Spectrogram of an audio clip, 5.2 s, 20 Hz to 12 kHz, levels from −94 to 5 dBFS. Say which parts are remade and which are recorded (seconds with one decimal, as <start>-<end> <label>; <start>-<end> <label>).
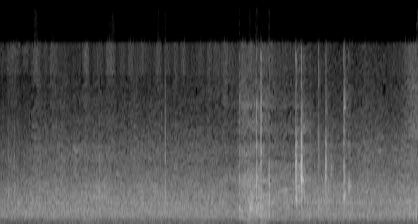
0.0-2.8 recorded; 2.8-3.9 remade; 3.9-5.2 recorded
